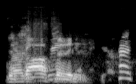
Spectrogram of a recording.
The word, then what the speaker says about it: Cacophony: Jason Becker, indeed, and I've showed my vinyl copy of Cacophony with Cacophony.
